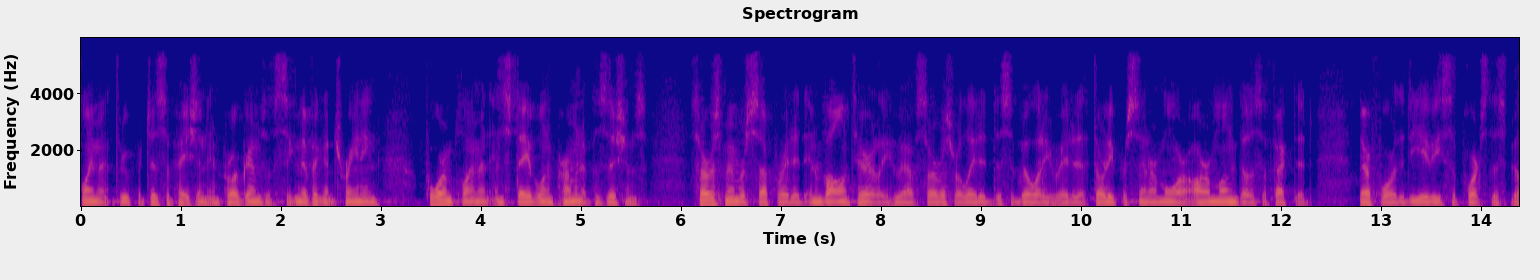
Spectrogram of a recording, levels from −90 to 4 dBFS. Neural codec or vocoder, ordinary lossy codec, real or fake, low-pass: none; AAC, 24 kbps; real; 5.4 kHz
